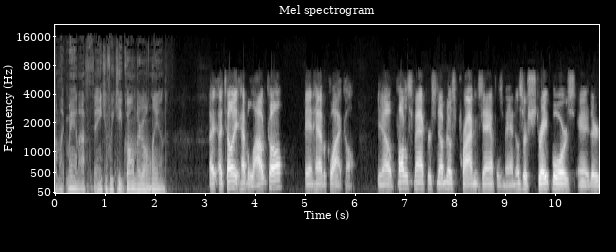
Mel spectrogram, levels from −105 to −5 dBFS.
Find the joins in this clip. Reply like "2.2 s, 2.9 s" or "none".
none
